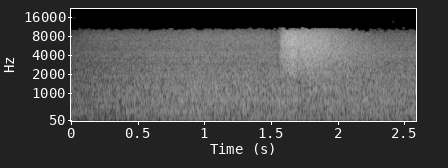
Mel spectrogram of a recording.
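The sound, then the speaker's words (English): A bus carrying 40 teenagers idles with a steady low rumble as it arrives and parks outside a football club, then a sharp, loud hiss of air brakes bursts out near the end. “A bus of 40 teens arrives and parks outside the football club.”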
